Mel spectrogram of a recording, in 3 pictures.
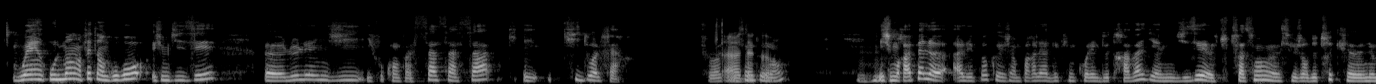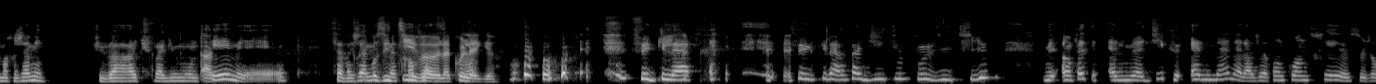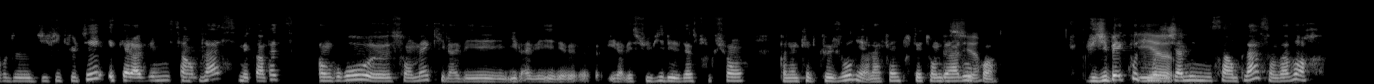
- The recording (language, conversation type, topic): French, podcast, Comment peut-on partager équitablement les tâches ménagères ?
- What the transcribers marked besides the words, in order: other background noise; stressed: "mais"; laugh; laughing while speaking: "Ouais, c'est clair c'est clair, pas du tout positive"; laugh; laugh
